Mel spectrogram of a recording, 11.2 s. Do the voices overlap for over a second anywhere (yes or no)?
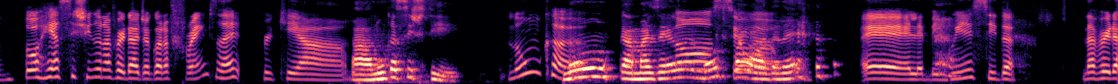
yes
